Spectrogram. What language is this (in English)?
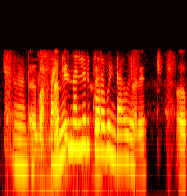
Malayalam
